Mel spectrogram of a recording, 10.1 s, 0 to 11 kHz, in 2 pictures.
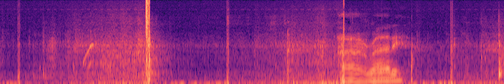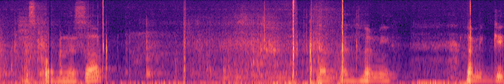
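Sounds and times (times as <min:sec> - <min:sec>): sharp cardboard snap: 0:01.4 - 0:02.4.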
